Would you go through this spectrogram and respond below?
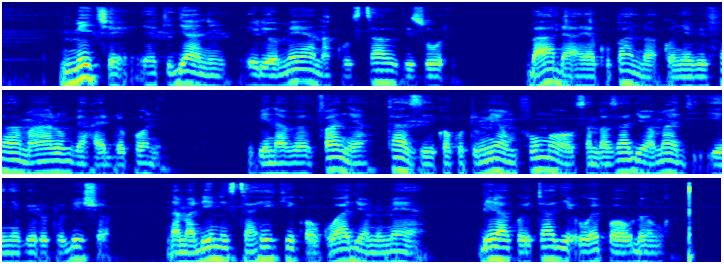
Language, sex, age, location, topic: Swahili, male, 25-35, Dar es Salaam, agriculture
